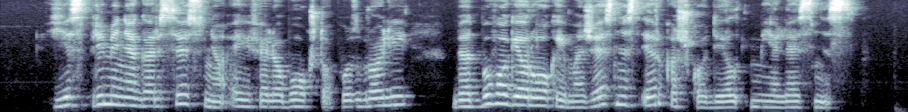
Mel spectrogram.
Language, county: Lithuanian, Panevėžys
